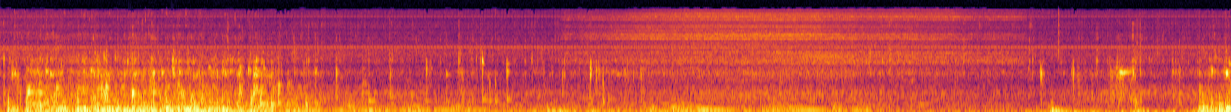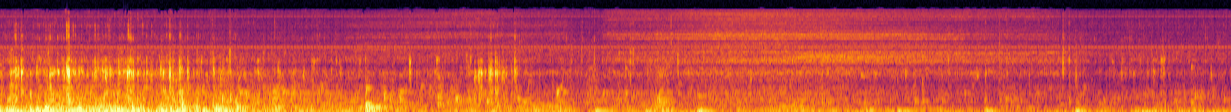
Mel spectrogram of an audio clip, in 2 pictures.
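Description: Muffled underwater sound heard through a camera housing: a diver's exhaled bubbles rumble twice, about six seconds apart, with small clicks and water noise between.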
